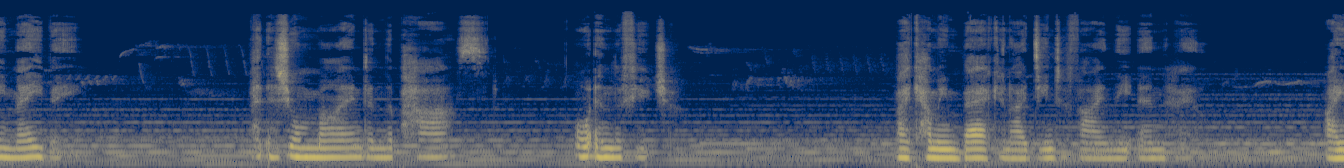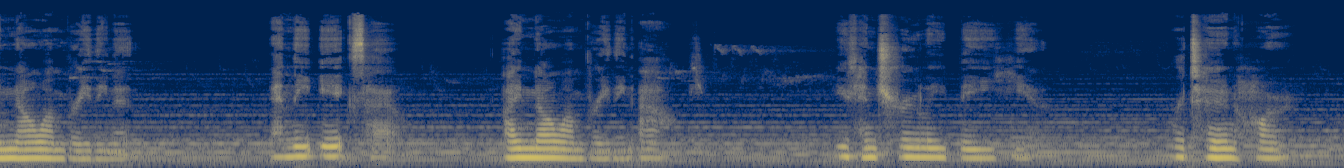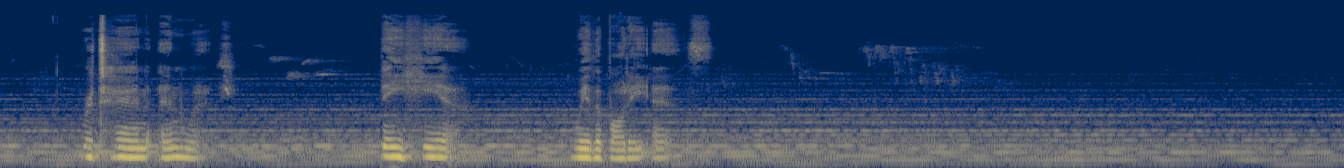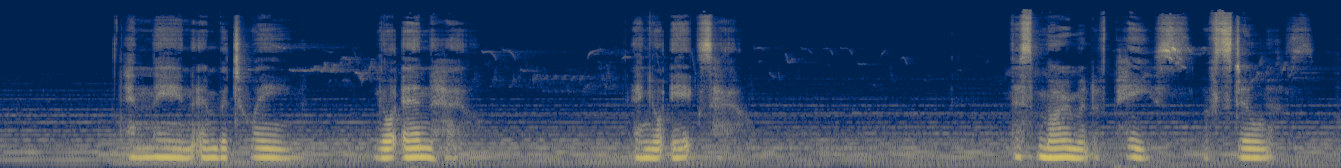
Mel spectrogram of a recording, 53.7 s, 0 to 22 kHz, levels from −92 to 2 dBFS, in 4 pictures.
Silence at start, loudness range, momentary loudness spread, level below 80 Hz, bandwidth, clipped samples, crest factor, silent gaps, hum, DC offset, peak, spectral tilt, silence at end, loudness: 0 s; 15 LU; 21 LU; -56 dBFS; 16.5 kHz; under 0.1%; 20 dB; none; none; under 0.1%; -8 dBFS; -5.5 dB/octave; 0 s; -25 LUFS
